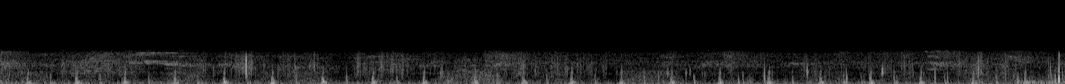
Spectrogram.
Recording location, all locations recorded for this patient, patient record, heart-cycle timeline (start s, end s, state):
tricuspid valve (TV)
aortic valve (AV)+pulmonary valve (PV)+tricuspid valve (TV)+mitral valve (MV)
#Age: Child
#Sex: Male
#Height: 128.0 cm
#Weight: 37.1 kg
#Pregnancy status: False
#Murmur: Absent
#Murmur locations: nan
#Most audible location: nan
#Systolic murmur timing: nan
#Systolic murmur shape: nan
#Systolic murmur grading: nan
#Systolic murmur pitch: nan
#Systolic murmur quality: nan
#Diastolic murmur timing: nan
#Diastolic murmur shape: nan
#Diastolic murmur grading: nan
#Diastolic murmur pitch: nan
#Diastolic murmur quality: nan
#Outcome: Abnormal
#Campaign: 2015 screening campaign
0.00	0.25	unannotated
0.25	0.38	S1
0.38	0.48	systole
0.48	0.58	S2
0.58	0.72	diastole
0.72	0.86	S1
0.86	0.96	systole
0.96	1.06	S2
1.06	1.22	diastole
1.22	1.34	S1
1.34	1.44	systole
1.44	1.54	S2
1.54	1.70	diastole
1.70	1.84	S1
1.84	1.96	systole
1.96	2.06	S2
2.06	2.20	diastole
2.20	2.32	S1
2.32	2.46	systole
2.46	2.54	S2
2.54	2.68	diastole
2.68	2.80	S1
2.80	2.94	systole
2.94	3.06	S2
3.06	3.20	diastole
3.20	3.32	S1
3.32	3.44	systole
3.44	3.54	S2
3.54	3.70	diastole
3.70	3.82	S1
3.82	3.96	systole
3.96	4.04	S2
4.04	4.20	diastole
4.20	4.32	S1
4.32	4.46	systole
4.46	4.56	S2
4.56	4.70	diastole
4.70	4.84	S1
4.84	4.94	systole
4.94	5.06	S2
5.06	5.20	diastole
5.20	5.34	S1
5.34	5.46	systole
5.46	5.52	S2
5.52	5.68	diastole
5.68	5.80	S1
5.80	5.94	systole
5.94	6.00	S2
6.00	6.18	diastole
6.18	6.32	S1
6.32	6.40	systole
6.40	6.50	S2
6.50	6.66	diastole
6.66	6.80	S1
6.80	6.90	systole
6.90	7.00	S2
7.00	7.18	diastole
7.18	7.28	S1
7.28	7.38	systole
7.38	7.50	S2
7.50	7.64	diastole
7.64	7.78	S1
7.78	7.90	systole
7.90	7.98	S2
7.98	8.16	diastole
8.16	8.30	S1
8.30	8.42	systole
8.42	8.52	S2
8.52	8.66	diastole
8.66	8.80	S1
8.80	8.94	systole
8.94	9.04	S2
9.04	9.18	diastole
9.18	9.30	S1
9.30	9.44	systole
9.44	9.52	S2
9.52	9.70	diastole
9.70	10.66	unannotated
